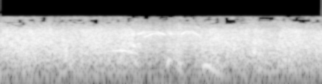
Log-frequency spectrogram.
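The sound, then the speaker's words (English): An audience applauds as the word "silence" is guessed in a game of charades: a dense, even wash of many hands clapping at constant loudness fills the whole stretch, with faint voices barely surfacing beneath it. “The word silence received applause from the yes, audience.”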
